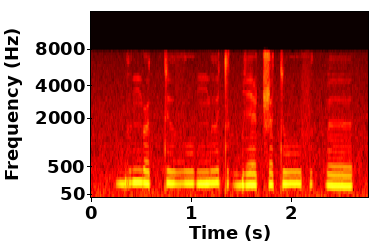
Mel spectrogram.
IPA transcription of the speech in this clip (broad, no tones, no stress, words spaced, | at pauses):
bʉŋə˞tːʉ vuːŋ͡mʉtə ɡ͡beːʈ͡ʂətuːfʉ k͡pø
